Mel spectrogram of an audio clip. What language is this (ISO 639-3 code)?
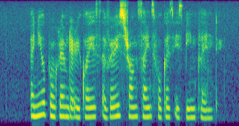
eng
